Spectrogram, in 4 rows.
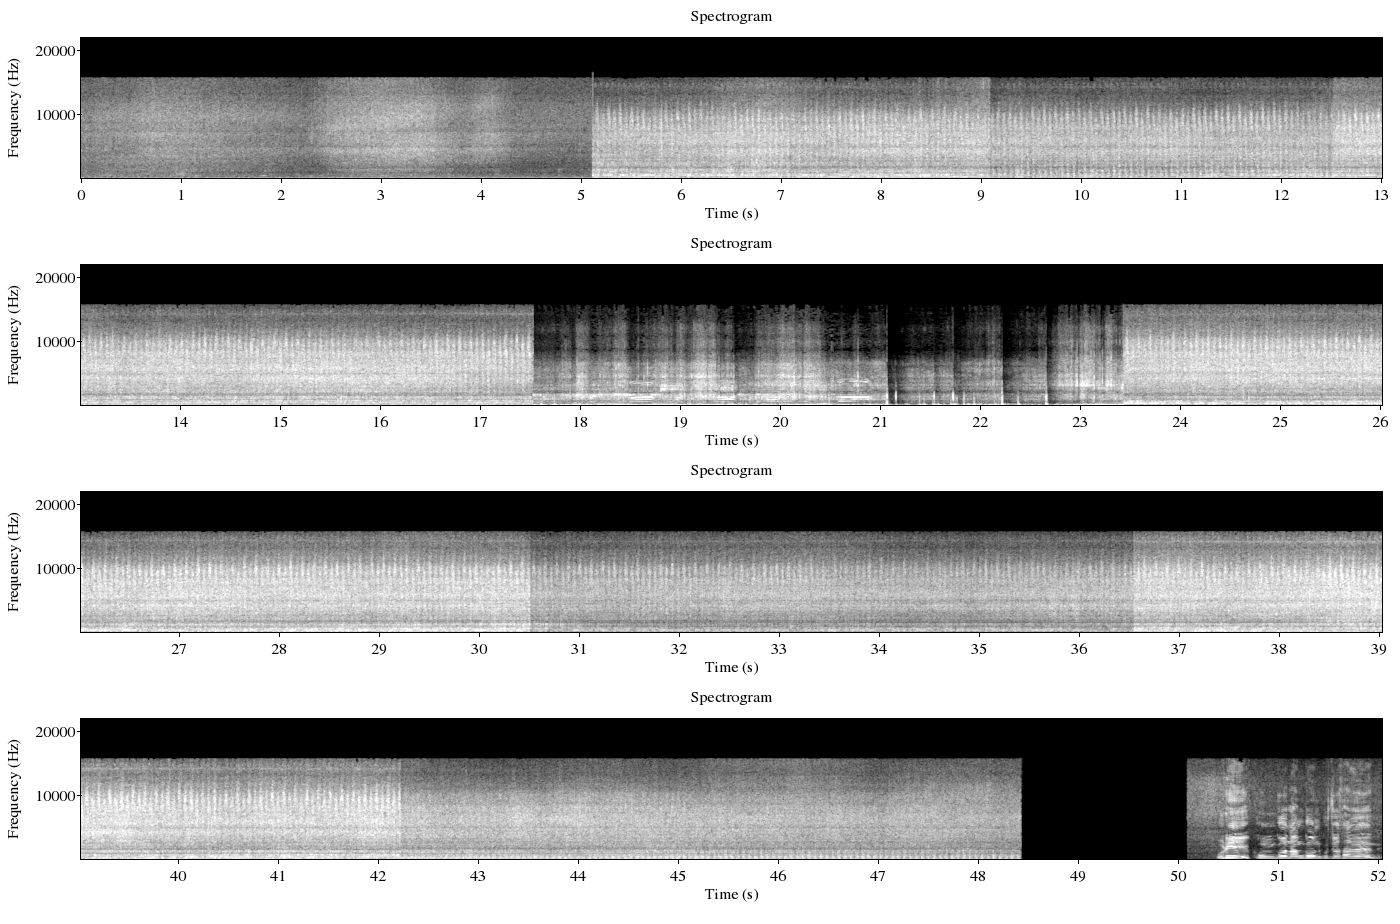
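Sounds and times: helicopter engine and rotor droning: 0:00.0 - 0:03.0, 0:03.6 - 0:48.4.

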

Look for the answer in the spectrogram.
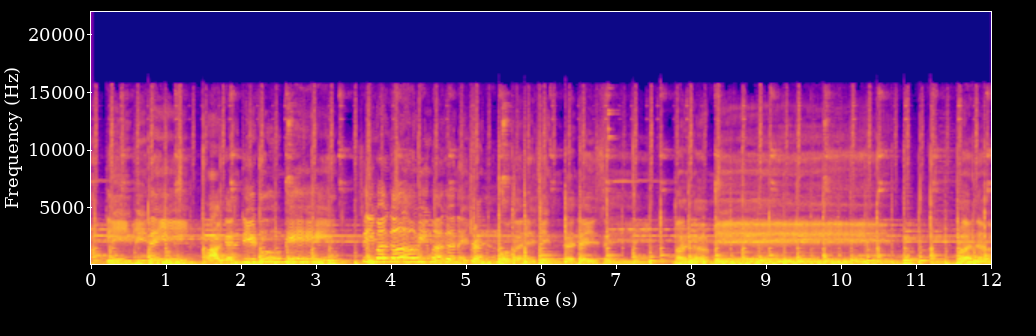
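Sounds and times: steady percussion beat: 0:00.0 - 0:12.0.

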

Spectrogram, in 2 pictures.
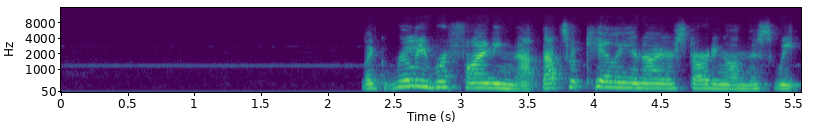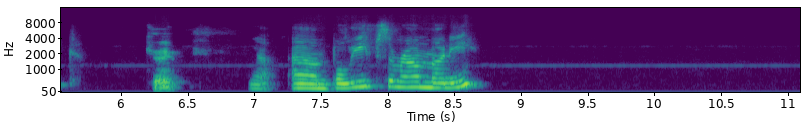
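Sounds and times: faint high-pitched tone: 0:00.0 - 0:11.0.

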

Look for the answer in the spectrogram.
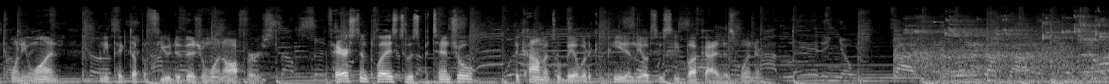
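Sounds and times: background music: 0:00.0 - 0:11.0
players' voices: 0:00.0 - 0:11.0.

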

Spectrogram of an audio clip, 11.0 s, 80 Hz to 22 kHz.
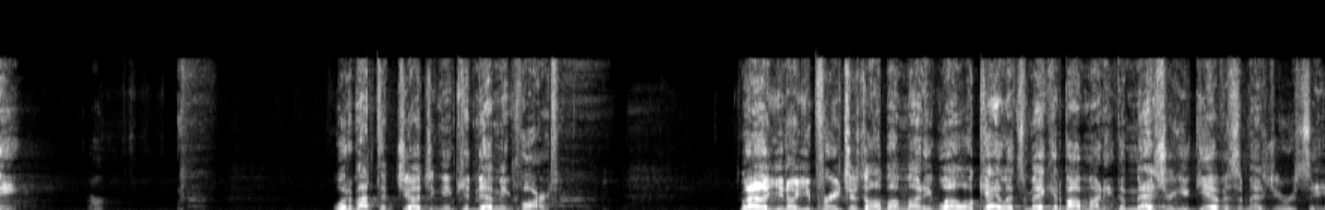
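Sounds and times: man speaking: 0:00.0 - 0:01.1, 0:02.7 - 0:05.0, 0:06.1 - 0:11.0.

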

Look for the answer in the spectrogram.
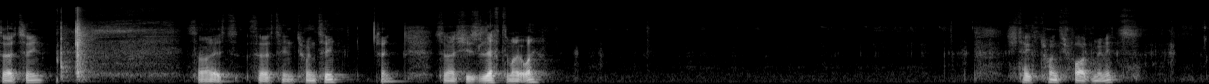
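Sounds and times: pencil scratching on paper: 0:04.8 - 0:10.8.

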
